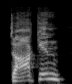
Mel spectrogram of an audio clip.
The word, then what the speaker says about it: Dokken: Dokken rhymes with rockin'.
